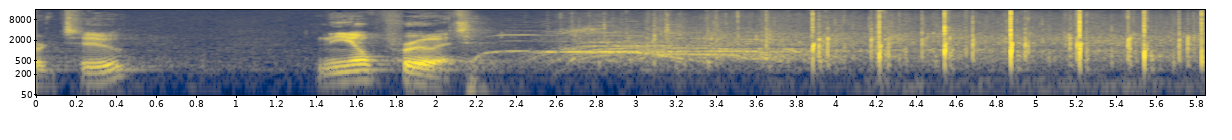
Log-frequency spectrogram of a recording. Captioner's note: audience applauding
